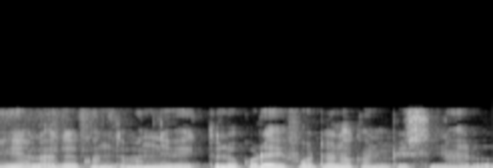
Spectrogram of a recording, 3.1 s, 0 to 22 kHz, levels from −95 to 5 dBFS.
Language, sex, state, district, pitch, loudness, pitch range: Telugu, male, Andhra Pradesh, Sri Satya Sai, 100 Hz, -16 LUFS, 95-105 Hz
